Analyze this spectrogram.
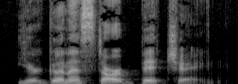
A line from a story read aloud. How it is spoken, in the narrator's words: Ed says much more quietly in his ear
